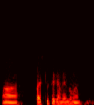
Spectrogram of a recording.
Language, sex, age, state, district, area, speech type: Telugu, male, 18-30, Telangana, Suryapet, urban, conversation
